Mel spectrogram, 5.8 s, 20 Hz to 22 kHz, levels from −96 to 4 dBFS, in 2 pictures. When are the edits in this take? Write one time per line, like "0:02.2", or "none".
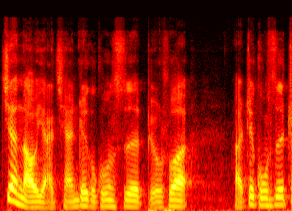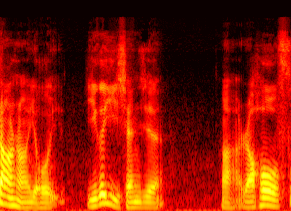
none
